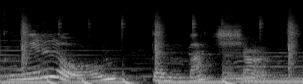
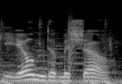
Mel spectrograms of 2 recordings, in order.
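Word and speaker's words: Guillaume de Machaut: Fun fact, Flo did absolutely butcher that name. It's actually pronounced Guillaume de Machant.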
